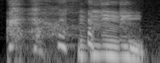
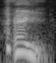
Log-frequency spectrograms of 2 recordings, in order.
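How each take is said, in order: First: It is said in a needy, complaining tone. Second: It is said in a hard, threatening tone. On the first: The speaker wants food. "I'm hungry" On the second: The listener should back off. "do not mess with me"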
